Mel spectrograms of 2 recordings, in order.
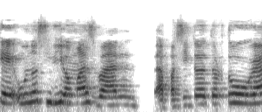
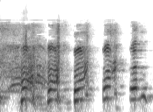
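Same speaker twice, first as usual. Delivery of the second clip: high giggle at her own joke; high laugh; 7 semitones higher than usual. Real, not acted. Teacher laughing at her own warning to the students, high giggle. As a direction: break into a bright high laugh.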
